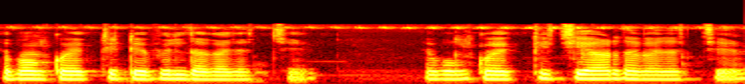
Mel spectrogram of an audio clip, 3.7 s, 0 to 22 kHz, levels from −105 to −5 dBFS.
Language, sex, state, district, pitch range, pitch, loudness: Bengali, female, Assam, Hailakandi, 160-170 Hz, 165 Hz, -16 LUFS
